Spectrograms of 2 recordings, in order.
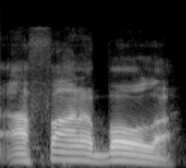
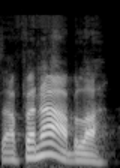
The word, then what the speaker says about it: afanabla: Afanabola. No, it's afanabla. Afanabla. Okay.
